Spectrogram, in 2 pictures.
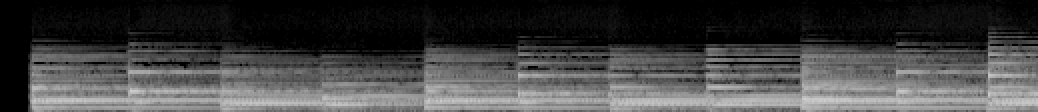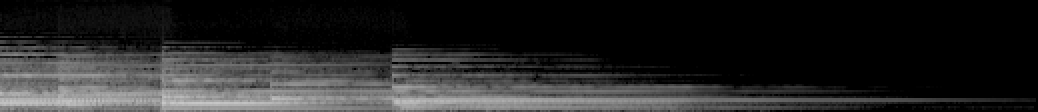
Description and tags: A long mellow contemplative phrase ending rather sorrowful.
disheartened, melancholy, sorrow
